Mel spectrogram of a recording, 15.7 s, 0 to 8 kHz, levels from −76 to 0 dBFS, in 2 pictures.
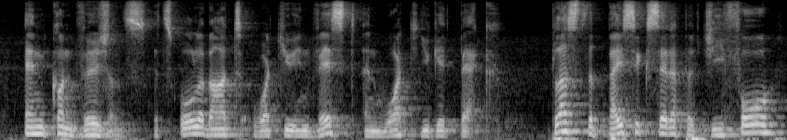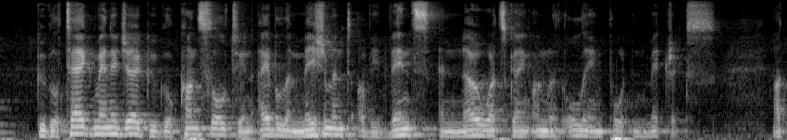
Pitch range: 100-125 Hz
